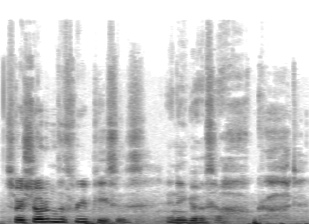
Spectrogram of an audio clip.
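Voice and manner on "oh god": exasperated whisper. Retold or imitated. Husband sees the prices.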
